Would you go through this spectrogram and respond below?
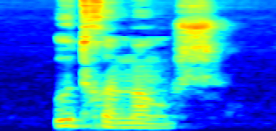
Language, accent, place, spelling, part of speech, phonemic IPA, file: French, France, Paris, outre-Manche, adverb, /u.tʁə.mɑ̃ʃ/, LL-Q150 (fra)-outre-Manche.wav
- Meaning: in the UK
